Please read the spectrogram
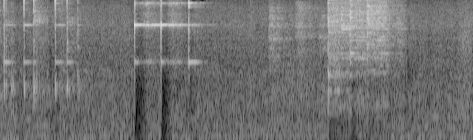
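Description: Metal bar spoon stirring sugar into espresso in a small glass, clinking rapidly against the glass, then a few louder ringing clinks about a second in. A short hissy scrape follows near the end.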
